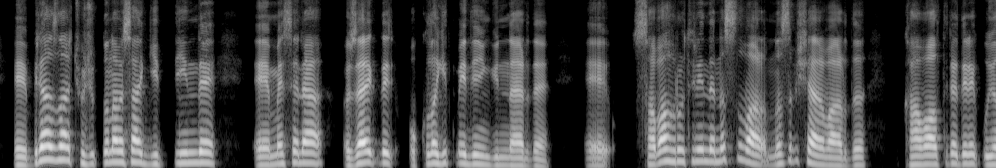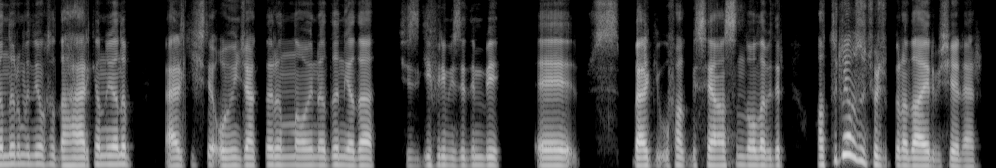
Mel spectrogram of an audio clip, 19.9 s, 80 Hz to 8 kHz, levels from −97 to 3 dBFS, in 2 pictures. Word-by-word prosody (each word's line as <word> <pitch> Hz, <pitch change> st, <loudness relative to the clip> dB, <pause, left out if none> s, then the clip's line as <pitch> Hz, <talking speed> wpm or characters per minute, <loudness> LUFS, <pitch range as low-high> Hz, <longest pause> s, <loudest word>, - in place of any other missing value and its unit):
Eee, 140 Hz, -2 st, +2 dB
biraz 230 Hz, +3 st, +7 dB
daha 225 Hz, -1 st, +7 dB
çocukluğuna 180 Hz, +2 st, +1 dB
mesela 190 Hz, 0 st, +5 dB
gittiğinde, 175 Hz, +3 st, 0 dB, 0.4 s
eee, 140 Hz, 0 st, +2 dB
mesela 170 Hz, +2 st, +2 dB, 0.2 s
özellikle 175 Hz, +5 st, +6 dB, 0.2 s
okula 170 Hz, +2 st, 0 dB
gitmediğin 160 Hz, -4 st, -1 dB
günlerde, 130 Hz, -3 st, -1 dB, 0.4 s
eee, 405 Hz, -, -4 dB, 0.2 s
sabah 195 Hz, +7 st, +3 dB
rutininde 205 Hz, 0 st, -1 dB
nasıl 220 Hz, +1 st, -4 dB
var 165 Hz, -6 st, +4 dB
nasıl 165 Hz, +7 st, -4 dB
bir -, -, -13 dB
şeyler 170 Hz, -6 st, +4 dB
vardı? 135 Hz, 0 st, 0 dB, 0.4 s
Kahvaltıyla 155 Hz, +2 st, +2 dB
direkt 165 Hz, -1 st, 0 dB
uyanır 150 Hz, +2 st, -1 dB
mıydın? 155 Hz, -1 st, -6 dB
Yoksa 150 Hz, -2 st, -6 dB
daha 135 Hz, 0 st, -1 dB
erken 150 Hz, +3 st, -3 dB
uyanıp 150 Hz, 0 st, 0 dB, 0.3 s
belki, 135 Hz, +1 st, -2 dB
işte, 135 Hz, -, -7 dB
oyuncaklarınla 140 Hz, +1 st, -3 dB
oynadın 140 Hz, +1 st, -3 dB
ya 135 Hz, -2 st, -2 dB
da 135 Hz, -1 st, +1 dB, 0.2 s
çizgi 125 Hz, +2 st, -12 dB
film 140 Hz, -1 st, -7 dB
izlediğin 135 Hz, +1 st, -8 dB
bir, 135 Hz, -2 st, -3 dB, 0.4 s
eee, 135 Hz, 0 st, +1 dB
s -, -, -15 dB, 0.2 s
belki 130 Hz, -1 st, +3 dB
ufak 135 Hz, -3 st, -6 dB
bir 130 Hz, -, -13 dB
seansın 135 Hz, +1 st, -2 dB
da -, -, 0 dB
olabilir. 135 Hz, 0 st, -2 dB, 0.3 s
Hatırlıyor 220 Hz, -, +2 dB
musun, 215 Hz, -8 st, 0 dB
çocukluğuna 140 Hz, -2 st, -4 dB
dair 125 Hz, -1 st, +4 dB
bir -, -, -17 dB
şeyler? 115 Hz, -1 st, -4 dB
145 Hz, 160 wpm, -23 LUFS, 135-170 Hz, 0.4 s, biraz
